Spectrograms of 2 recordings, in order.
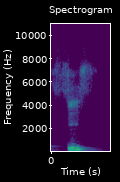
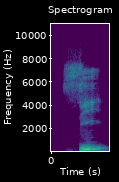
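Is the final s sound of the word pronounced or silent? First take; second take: pronounced; silent. First: The word ends with an audible s sound. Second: The word ends on a vowel, with no s. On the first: The number stands alone. "que aprendieron que se dice sis" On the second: The number comes before a noun starting with a consonant. "de manera que no pronunciamos la X"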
